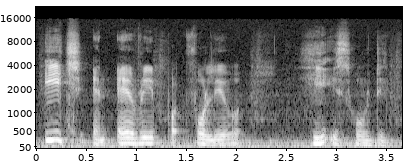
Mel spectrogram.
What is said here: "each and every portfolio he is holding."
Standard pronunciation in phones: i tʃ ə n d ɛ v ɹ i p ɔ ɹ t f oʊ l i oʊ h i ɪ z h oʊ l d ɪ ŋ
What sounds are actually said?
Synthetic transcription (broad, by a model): i tʃ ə n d ɛ v ɹ i p ɔ t f oʊ l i oʊ h i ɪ s h oʊ l d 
